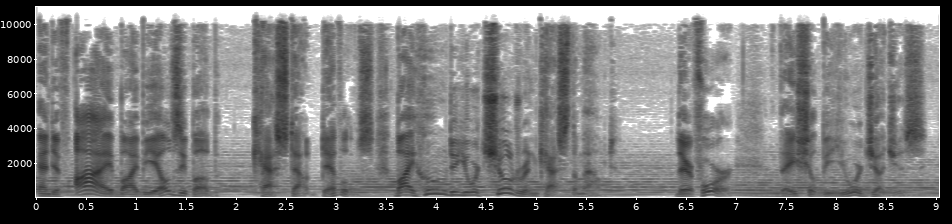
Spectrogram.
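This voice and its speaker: A man playing a grave, authoritative teacher who preaches in measured, solemn oratory for a dramatized scripture reading. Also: on the low side, wildly swooping pitch, over music, full character voice. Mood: solemn warning.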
